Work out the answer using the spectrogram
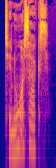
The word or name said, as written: tenorsax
